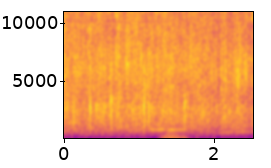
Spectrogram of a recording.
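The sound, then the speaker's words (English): An audience at a sermon claps their hands together when the preacher asks them to clap if they understand, a dense, steady burst of applause that carries on for a couple of seconds at an even loudness, with a faint sustained tone humming underneath. “Somebody clap your hands if you understand what I'm talking about today.”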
